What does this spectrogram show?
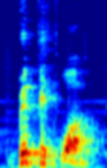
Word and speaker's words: repertoire: Então aqui repertoire, tá? Então essa aqui é a pronúncia dessa palavra estranha pra caramba, repertoire.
